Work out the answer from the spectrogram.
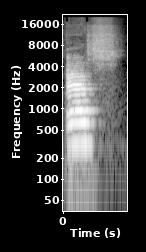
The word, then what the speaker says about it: schwa: And just to be clear, the schwa sound, it's spelled SCHWA.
